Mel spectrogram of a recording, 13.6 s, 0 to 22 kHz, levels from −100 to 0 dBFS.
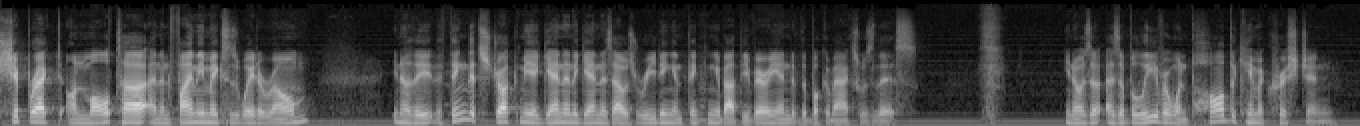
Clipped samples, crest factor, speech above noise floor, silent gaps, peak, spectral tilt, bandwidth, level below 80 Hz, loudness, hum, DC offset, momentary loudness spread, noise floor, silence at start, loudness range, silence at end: under 0.1%; 22 dB; 28 dB; none; -8 dBFS; -5 dB/octave; 17.5 kHz; -60 dBFS; -29 LUFS; none; under 0.1%; 16 LU; -57 dBFS; 0 s; 8 LU; 0.25 s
